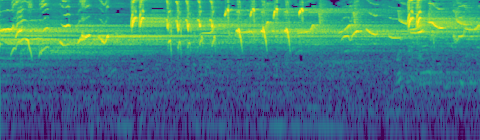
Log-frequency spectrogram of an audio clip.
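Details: Oriental magpie-robin in an agitated, tail-spread song, used as a lure to set other magpie-robins singing; dense whistled phrases with quick downward slurs and rapid clicking chirps, one after another.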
